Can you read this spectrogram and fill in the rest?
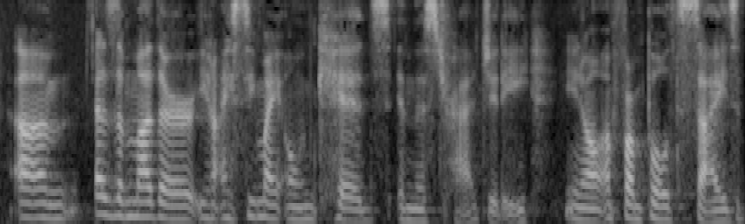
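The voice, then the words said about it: Emotional, choked-up speaking voice. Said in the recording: “I'm gonna get emotional”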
